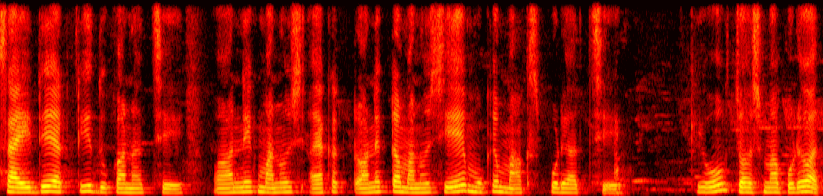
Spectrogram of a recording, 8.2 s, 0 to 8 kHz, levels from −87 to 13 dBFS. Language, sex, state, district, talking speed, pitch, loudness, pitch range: Bengali, female, West Bengal, Kolkata, 140 wpm, 190 Hz, -20 LUFS, 175-205 Hz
